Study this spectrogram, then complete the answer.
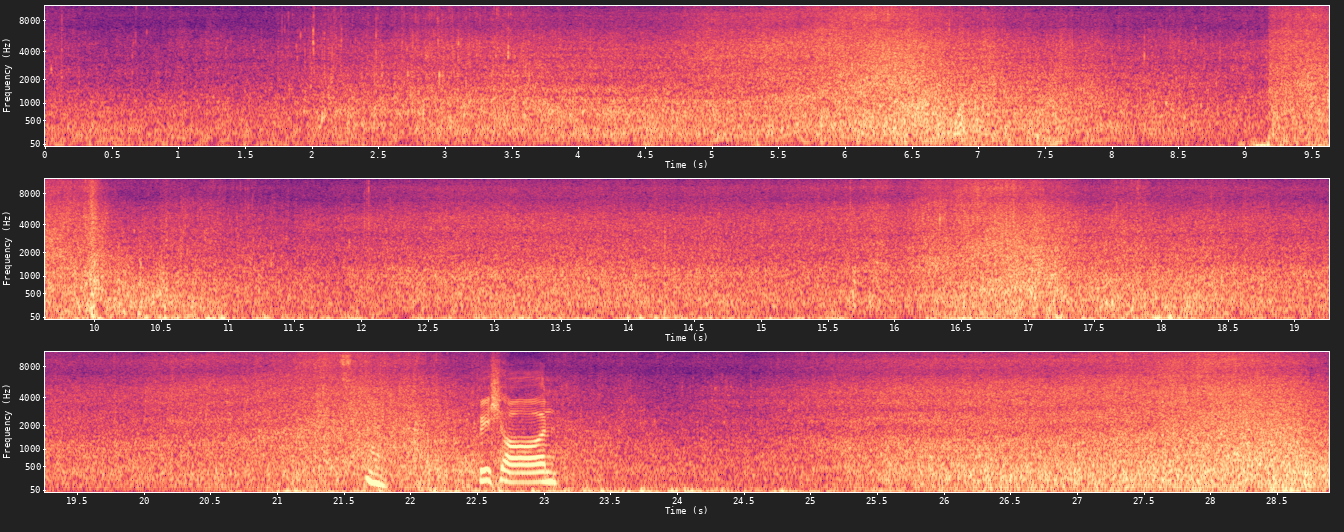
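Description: Waves roll in and break in slow surges, a continuous roar of surf and wind, with a brief voice calling out near the end.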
